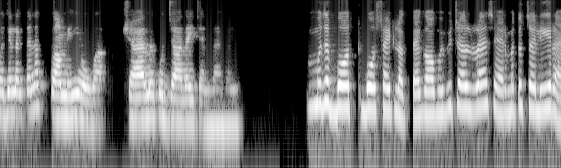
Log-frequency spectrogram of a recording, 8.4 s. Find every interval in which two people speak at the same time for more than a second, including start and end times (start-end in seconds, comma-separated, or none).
none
